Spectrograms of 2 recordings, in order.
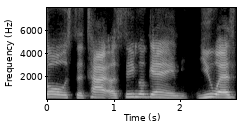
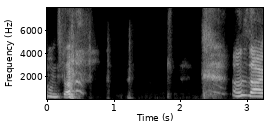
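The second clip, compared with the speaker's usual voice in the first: talking through laughter, higher; 7 semitones higher than usual. Apologizing to the other speaker mid-conversation, laughing while talking. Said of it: "I'm laughing 'cause it's dark".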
